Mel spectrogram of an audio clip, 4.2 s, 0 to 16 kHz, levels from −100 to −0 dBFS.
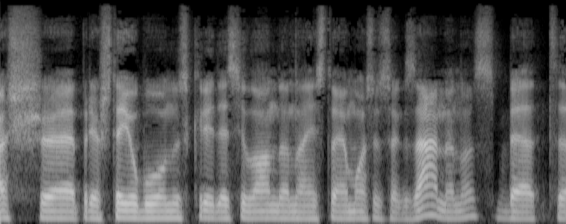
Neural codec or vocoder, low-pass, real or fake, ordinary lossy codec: autoencoder, 48 kHz, 32 numbers a frame, DAC-VAE, trained on Japanese speech; 14.4 kHz; fake; MP3, 64 kbps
